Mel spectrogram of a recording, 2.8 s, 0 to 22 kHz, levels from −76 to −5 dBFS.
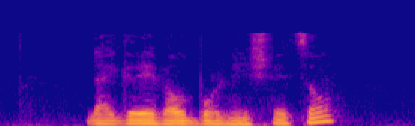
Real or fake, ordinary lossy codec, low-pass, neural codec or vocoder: fake; none; none; codec, 16 kHz, 1.1 kbps, Voila-Tokenizer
